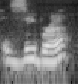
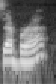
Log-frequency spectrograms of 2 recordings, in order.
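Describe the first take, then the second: First: It is said the way Americans pronounce it. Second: It is said the way Canadians pronounce it. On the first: "not zebra, as we tend to in the U S" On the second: "in Canada you pronounce Z E B R A as zebra, also, like Africa does"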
